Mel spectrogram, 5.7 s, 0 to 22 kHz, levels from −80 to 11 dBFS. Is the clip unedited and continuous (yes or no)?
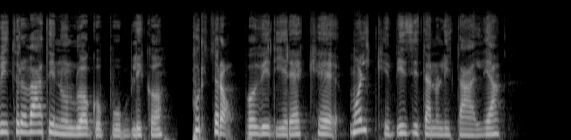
no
